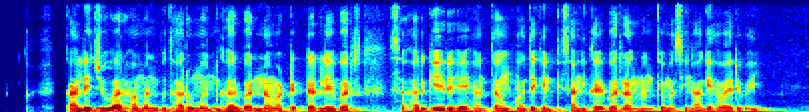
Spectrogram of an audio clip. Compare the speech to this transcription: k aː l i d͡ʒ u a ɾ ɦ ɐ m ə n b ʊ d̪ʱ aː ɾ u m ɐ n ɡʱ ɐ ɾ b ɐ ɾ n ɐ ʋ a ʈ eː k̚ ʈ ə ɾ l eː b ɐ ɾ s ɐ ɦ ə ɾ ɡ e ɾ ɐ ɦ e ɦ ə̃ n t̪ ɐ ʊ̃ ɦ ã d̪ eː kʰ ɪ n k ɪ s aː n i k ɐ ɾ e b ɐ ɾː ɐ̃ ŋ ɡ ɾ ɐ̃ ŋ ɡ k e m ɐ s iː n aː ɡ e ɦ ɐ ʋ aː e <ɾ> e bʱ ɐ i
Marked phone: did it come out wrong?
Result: no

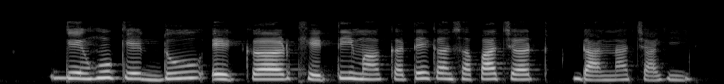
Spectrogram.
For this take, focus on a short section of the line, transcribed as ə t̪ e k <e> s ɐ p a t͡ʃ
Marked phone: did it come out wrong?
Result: yes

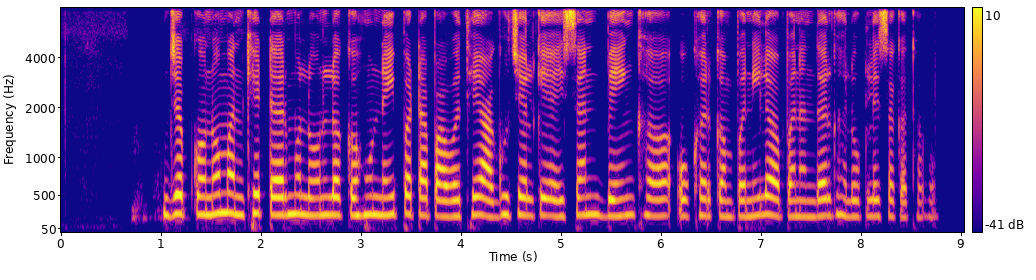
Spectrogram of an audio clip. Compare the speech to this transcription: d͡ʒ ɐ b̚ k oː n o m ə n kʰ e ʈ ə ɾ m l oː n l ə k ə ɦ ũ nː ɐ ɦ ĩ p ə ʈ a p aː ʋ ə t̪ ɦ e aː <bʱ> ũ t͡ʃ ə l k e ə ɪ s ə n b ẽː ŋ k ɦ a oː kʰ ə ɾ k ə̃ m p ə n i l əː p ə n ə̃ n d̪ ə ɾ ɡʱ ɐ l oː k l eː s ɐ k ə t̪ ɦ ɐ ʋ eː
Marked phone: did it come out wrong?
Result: yes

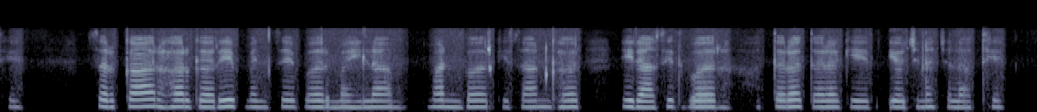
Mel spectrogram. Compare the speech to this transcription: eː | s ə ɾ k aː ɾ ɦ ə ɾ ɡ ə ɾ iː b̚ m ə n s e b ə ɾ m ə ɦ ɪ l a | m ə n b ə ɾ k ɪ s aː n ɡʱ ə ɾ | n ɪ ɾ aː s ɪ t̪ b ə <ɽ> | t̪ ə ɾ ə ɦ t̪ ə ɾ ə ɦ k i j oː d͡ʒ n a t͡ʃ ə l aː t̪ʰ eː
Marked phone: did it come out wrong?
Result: yes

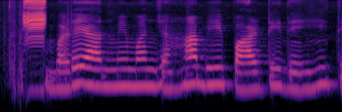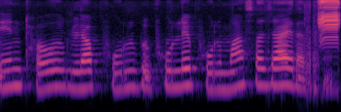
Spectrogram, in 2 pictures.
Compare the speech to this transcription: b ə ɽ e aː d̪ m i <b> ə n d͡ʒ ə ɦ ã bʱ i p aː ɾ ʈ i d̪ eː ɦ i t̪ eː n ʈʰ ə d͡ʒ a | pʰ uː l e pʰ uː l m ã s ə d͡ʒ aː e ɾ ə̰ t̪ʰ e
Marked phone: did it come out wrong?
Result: yes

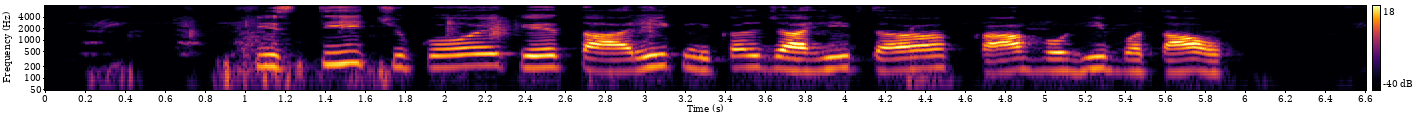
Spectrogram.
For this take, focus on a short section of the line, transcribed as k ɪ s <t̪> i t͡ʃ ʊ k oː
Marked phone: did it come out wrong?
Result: no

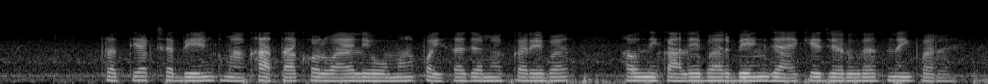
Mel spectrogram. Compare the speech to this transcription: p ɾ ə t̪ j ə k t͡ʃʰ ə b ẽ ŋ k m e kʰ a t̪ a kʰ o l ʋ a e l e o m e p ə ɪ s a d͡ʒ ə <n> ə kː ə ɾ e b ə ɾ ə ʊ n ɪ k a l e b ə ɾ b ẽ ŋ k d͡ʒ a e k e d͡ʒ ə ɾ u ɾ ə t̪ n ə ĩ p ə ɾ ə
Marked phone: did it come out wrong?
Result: yes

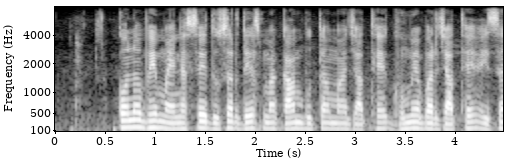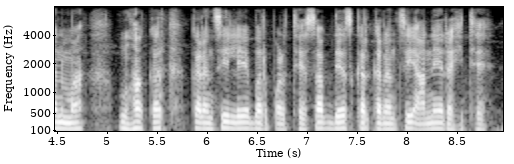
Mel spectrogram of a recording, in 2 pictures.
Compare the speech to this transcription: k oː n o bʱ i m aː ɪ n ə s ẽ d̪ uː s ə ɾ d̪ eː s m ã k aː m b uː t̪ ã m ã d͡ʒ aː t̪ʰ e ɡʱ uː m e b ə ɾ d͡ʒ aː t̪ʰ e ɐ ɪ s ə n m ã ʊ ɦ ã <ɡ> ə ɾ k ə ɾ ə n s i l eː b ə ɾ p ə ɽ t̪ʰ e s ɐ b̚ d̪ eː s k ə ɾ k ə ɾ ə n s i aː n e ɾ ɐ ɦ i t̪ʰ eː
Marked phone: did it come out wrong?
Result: yes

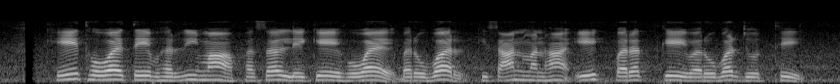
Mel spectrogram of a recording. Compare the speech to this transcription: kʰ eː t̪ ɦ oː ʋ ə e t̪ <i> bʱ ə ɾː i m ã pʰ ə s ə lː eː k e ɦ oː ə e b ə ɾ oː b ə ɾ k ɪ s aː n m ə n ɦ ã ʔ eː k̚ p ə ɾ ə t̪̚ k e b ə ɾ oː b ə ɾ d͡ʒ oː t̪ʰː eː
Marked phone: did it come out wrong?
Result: yes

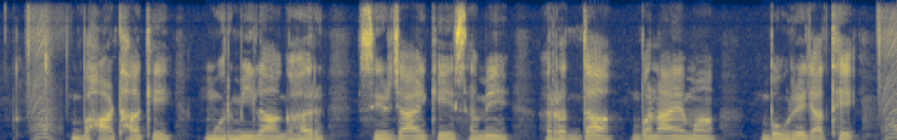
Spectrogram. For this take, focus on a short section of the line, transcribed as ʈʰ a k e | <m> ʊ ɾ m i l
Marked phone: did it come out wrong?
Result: no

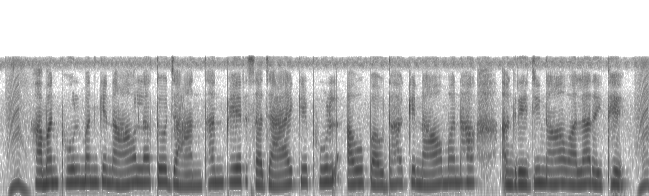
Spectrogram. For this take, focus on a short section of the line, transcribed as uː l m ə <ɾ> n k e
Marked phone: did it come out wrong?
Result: yes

